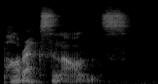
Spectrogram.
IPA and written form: ˌpɑ:r ˈeksəlɑ:ns (PAR EXCELLENCE)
